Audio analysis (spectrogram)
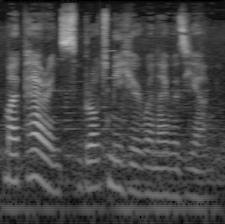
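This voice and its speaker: An actress playing an earnest, soft-spoken female doctor in a video game. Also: low-pitched, moderate pace, music in the background. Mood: grateful, friendly. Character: grateful female civilian doctor, gentle, earnest.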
